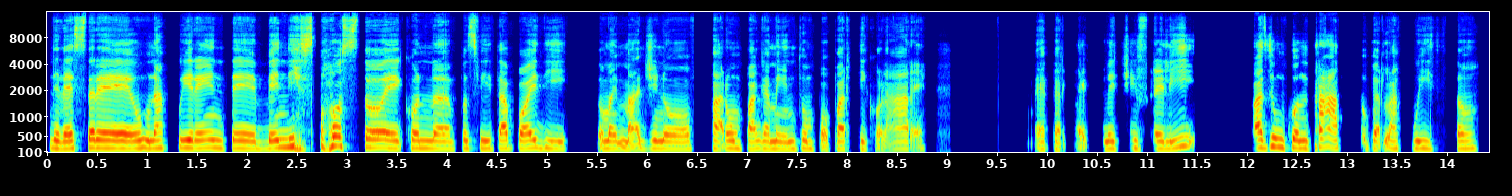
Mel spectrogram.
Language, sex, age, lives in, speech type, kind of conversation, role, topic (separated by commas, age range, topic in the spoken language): Italian, female, 50-54, Italy, conversation, podcast, host, Puoi raccontarmi di un mercato locale che ti ha affascinato?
